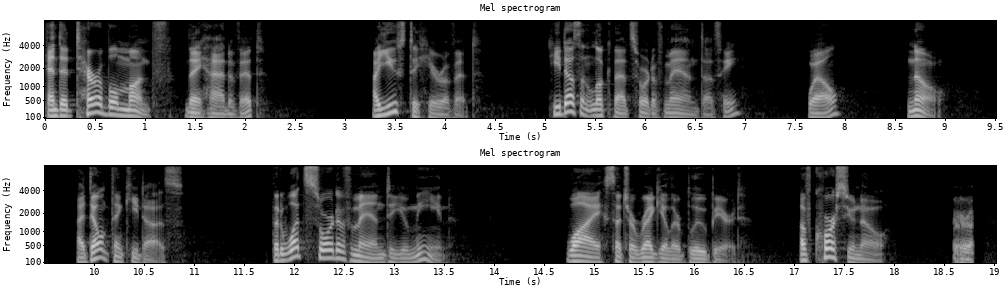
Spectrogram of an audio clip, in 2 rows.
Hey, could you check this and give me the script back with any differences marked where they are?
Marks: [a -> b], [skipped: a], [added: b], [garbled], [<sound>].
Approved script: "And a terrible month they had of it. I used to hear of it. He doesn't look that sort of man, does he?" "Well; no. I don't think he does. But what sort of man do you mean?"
"And a terrible month they had of it. I used to hear of it. He doesn't look that sort of man, does he?" "Well; no. I don't think he does. But what sort of man do you mean?" [added: Why such a regular Bluebeard Of course you know] [laugh]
